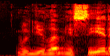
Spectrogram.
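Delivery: ordinary delivery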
